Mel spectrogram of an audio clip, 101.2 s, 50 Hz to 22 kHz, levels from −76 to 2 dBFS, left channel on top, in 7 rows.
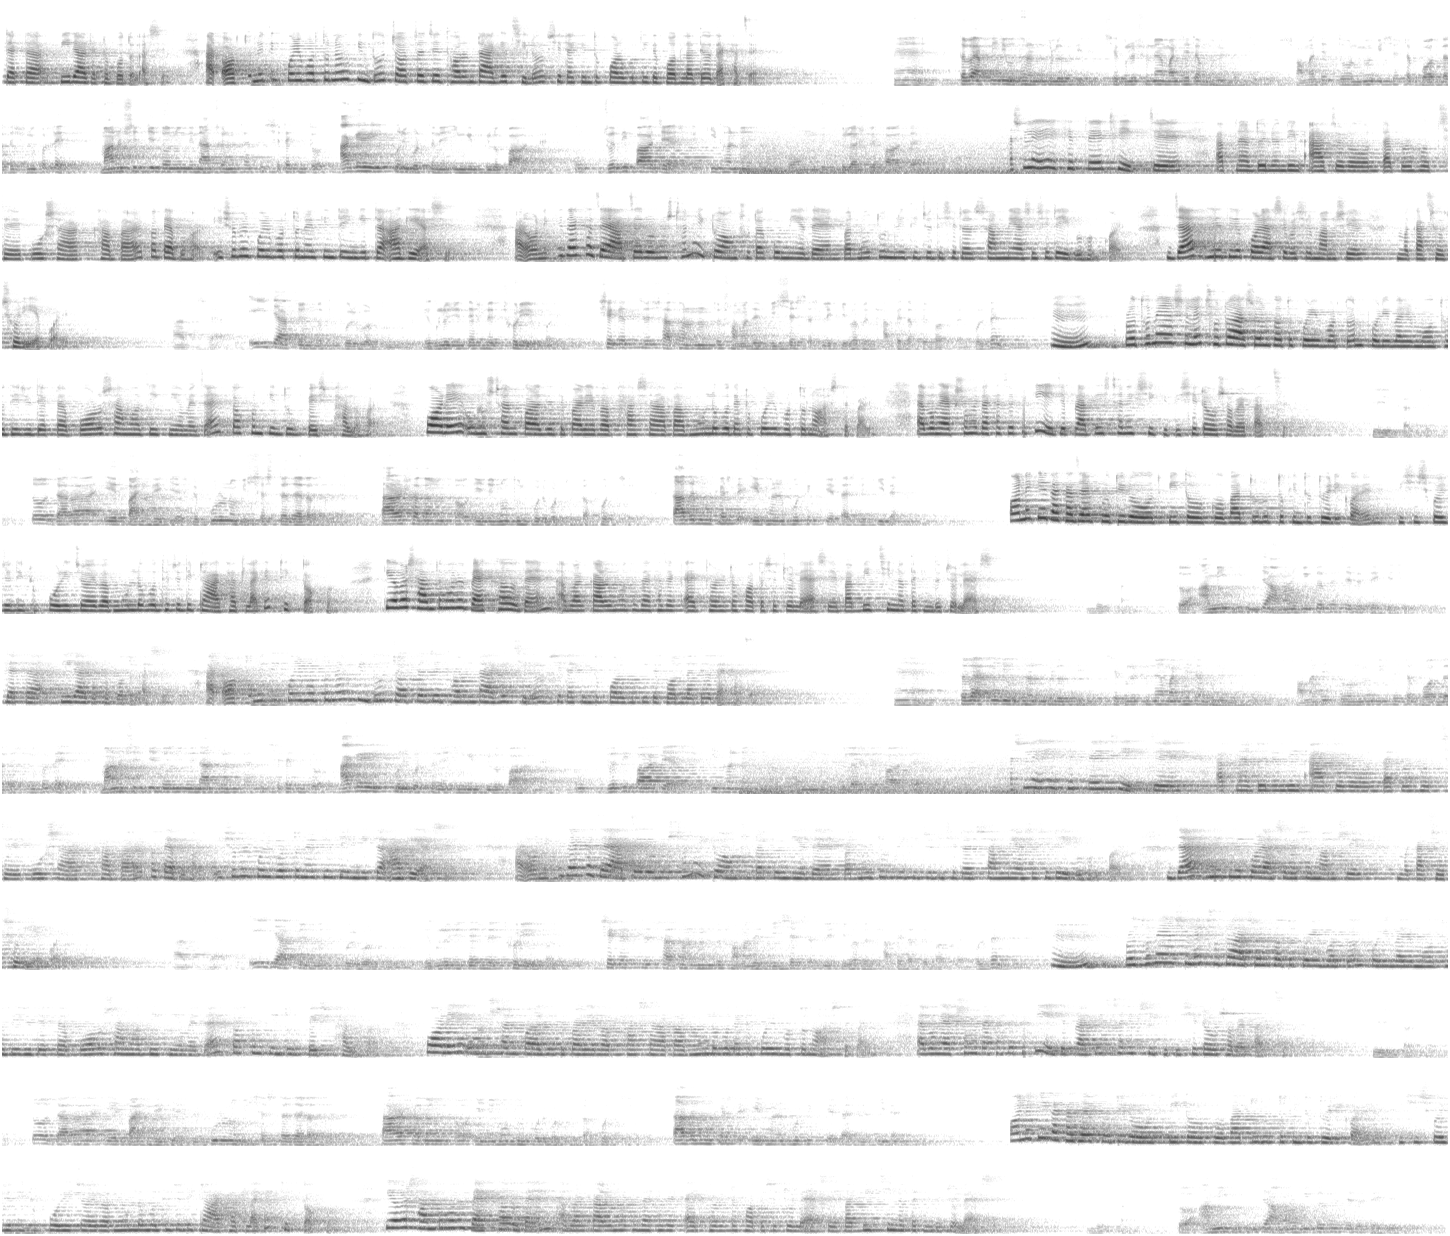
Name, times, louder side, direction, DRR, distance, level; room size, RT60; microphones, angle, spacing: voice 1, 0.0-7.6 24.5-33.3 33.6-44.0 53.9-54.3 54.6-70.5 82.4-96.7, left 6 dB, 80° left, 9 dB, 0.4 m, -30 dB
voice 2, 2.5-2.8 8.9-9.3 9.6-15.1 15.4-19.7 20.2-22.0 22.3-23.7 34.2-34.6 45.1-49.0 49.3-53.4 71.5-71.9 72.6-75.7 76.1-78.4 79.0-81.5 86.8-87.1 97.6-97.8 98.5-100.8, left 2 dB, 65° left, 4 dB, 1.1 m, -43 dB
sound 1, 21.8-27.0, left 1 dB, 30° left, 1.2 m, -46 dB
21.0 x 8.7 x 3.2 m, 2.3 s
head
